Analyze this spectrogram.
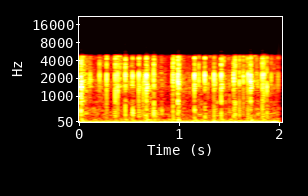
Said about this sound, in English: The crackling of the fire. That's a fire.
